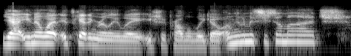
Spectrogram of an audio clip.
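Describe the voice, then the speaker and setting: A woman's voice: medium pitch, lively intonation, fast talker, dry recording, muffled recording, close to an everyday voice. Woman reading as a smug, dry-sounding boyfriend. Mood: dismissive. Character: smug, evasive casual boyfriend, grown man, in comedy. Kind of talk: comedy screenplay table read.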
